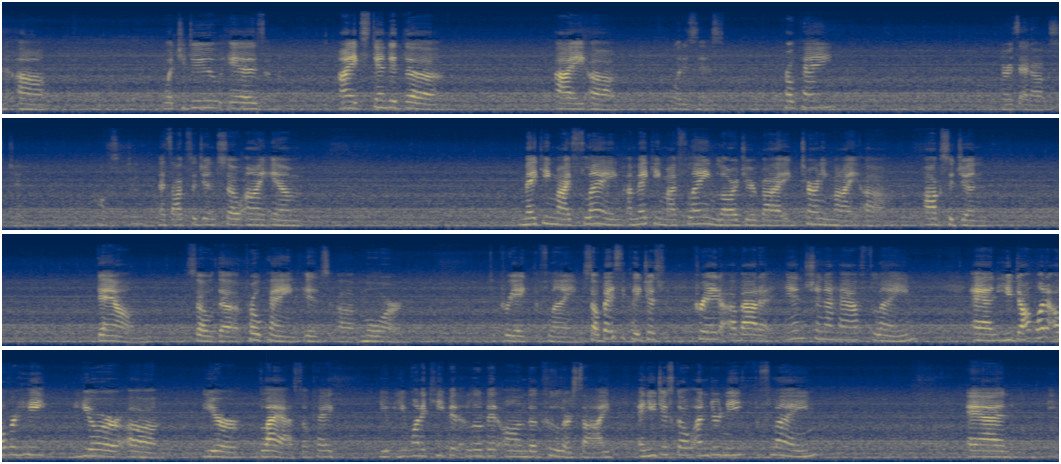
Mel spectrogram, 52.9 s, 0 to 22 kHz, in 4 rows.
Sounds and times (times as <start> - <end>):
Speech: 0.0 - 0.6, 2.0 - 3.4, 4.2 - 5.6, 6.9 - 7.7, 8.4 - 9.0, 9.8 - 10.4, 12.5 - 13.6, 14.4 - 17.0, 19.7 - 25.6, 27.6 - 31.5, 32.6 - 37.9, 38.5 - 43.8, 44.4 - 49.8, 51.7 - 52.8.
